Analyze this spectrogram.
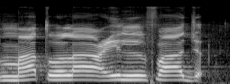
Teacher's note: ফাজ র টা হালকা করে উচ্চারণ করব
